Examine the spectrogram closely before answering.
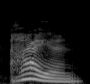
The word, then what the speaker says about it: Heilen: Heilen. Heilen. Band. Oops. Hello. How's it actually pronounced according to this? Hayen. Hayen. Hayen. Hayen. Completely forgets the L.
